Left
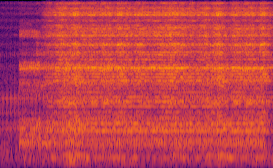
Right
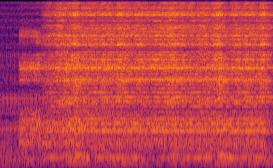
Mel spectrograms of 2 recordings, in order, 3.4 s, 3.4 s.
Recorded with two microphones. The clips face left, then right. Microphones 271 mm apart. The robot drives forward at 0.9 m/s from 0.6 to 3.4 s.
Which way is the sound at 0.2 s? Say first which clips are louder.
Left 2 dB; 15° left (ahead or behind).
